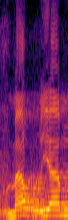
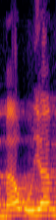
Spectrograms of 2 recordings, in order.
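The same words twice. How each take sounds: The two takes are said the same way.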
